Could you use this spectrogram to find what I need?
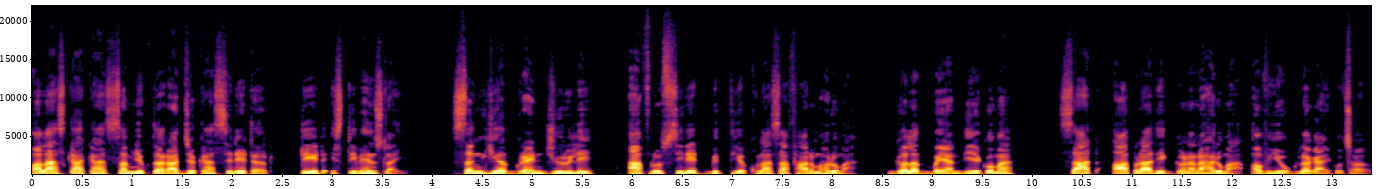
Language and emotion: Nepali, neutral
